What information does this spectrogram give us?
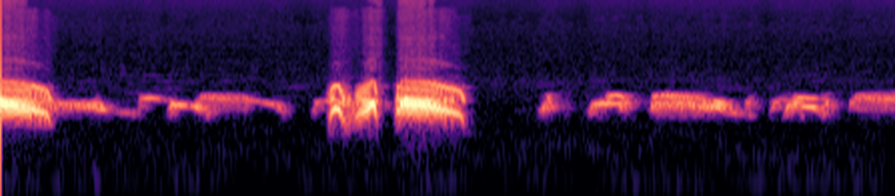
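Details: Spotted dove 'thúc gù' calling near a decoy bird: a coo trails off, then a clipped double note and a long low coo follow, then scattered soft gurgling notes.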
